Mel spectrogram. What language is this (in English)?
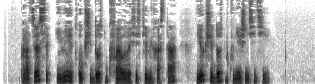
Russian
